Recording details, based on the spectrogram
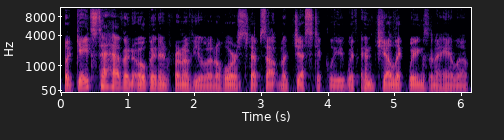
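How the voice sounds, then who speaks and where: A man's voice: fairly low pitch, moderate pace, a bit bright, no room sound. A man narrating a tabletop role-playing game as its game master.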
